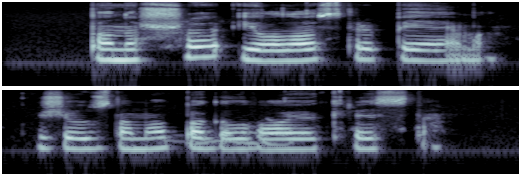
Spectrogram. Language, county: Lithuanian, Vilnius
